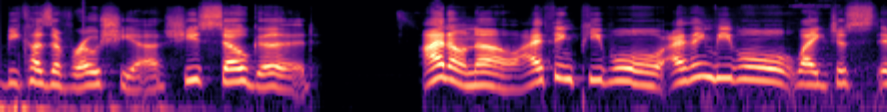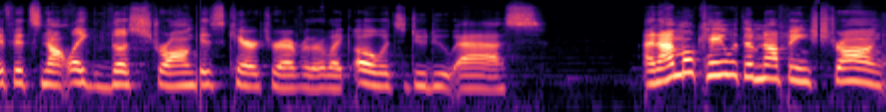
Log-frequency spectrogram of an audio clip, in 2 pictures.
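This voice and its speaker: A woman's voice: fairly high pitch, fairly bright tone, clean tone. A woman in her thirties giving casual, playful gaming stream commentary, full of slang and swearing. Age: 30s.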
